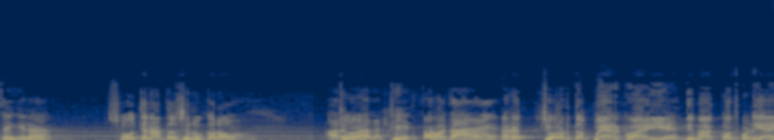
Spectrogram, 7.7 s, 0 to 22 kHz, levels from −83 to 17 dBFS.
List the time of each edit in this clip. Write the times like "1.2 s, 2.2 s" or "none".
none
